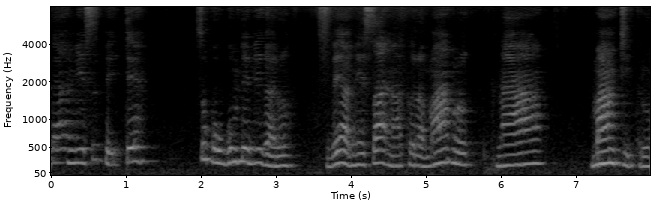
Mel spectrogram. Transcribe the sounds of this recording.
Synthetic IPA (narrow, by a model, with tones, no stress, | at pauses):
da˧ha˨me˧si˦pe˨ʔte˦ | su˦ku˨ɡu˦mte˦bi˦ɡa˨ɾə˧ | si˨be˦a˨me˧sa˦ʔna˨˦kə˧ɾa˨ma˦m˦ɾə˧˨na˨˦ | ma˦mti˨kɾo˨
